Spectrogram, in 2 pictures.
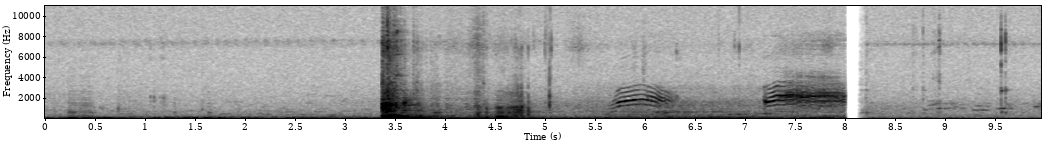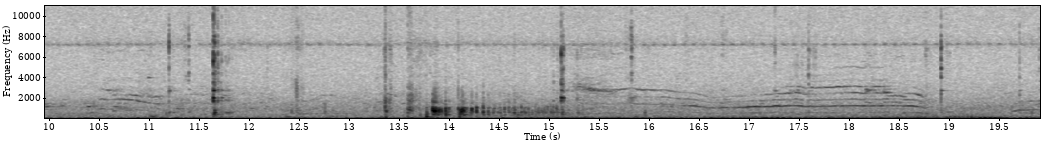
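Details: At night, two kittens compete over milk. A sharp knock comes first, then a pair of rising-falling meows around six seconds. After a brief dropout come softer, wavering mews with some clicks and light handling noise.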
